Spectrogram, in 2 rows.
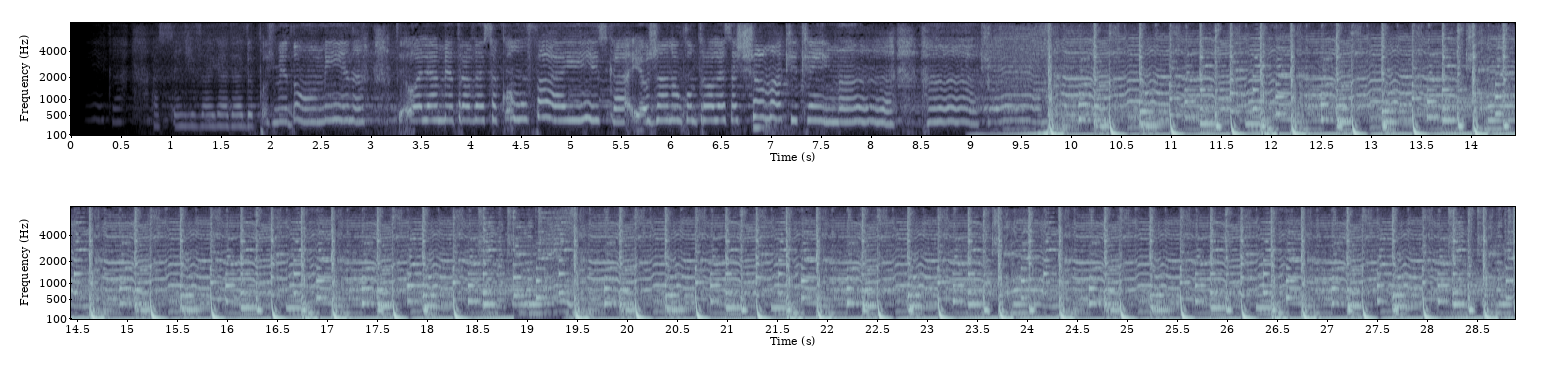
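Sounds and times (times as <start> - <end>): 
sped up montagem music: 9.0 - 28.8.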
